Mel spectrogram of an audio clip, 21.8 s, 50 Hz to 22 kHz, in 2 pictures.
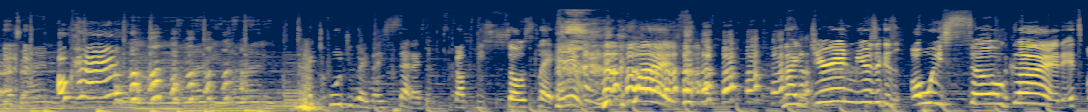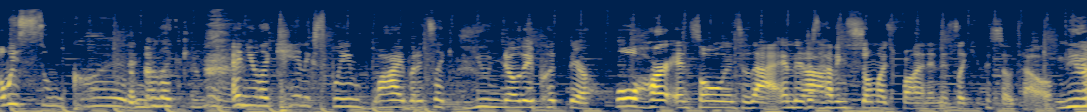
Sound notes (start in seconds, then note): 0.8 React laughs; 5.6 group laughs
